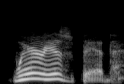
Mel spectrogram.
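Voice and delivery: slow, high, weary question; plaintive, worn-out asking; tired. A narrator's reading. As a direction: drag it out wearily. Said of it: "Palin asked tiredly".

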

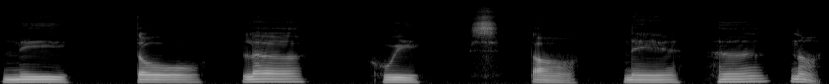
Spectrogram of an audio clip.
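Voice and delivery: each syllable given separately; slow broken-up demo. Shown as a demonstration. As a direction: spell it out in sound pieces. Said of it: "it's pronounced like this".

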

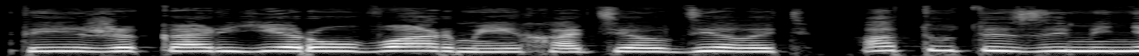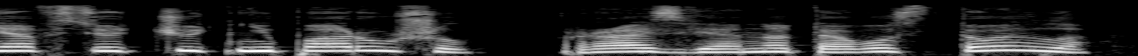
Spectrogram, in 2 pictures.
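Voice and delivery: put-on a young girl scolding her friend. A narrator's reading. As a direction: tell him off, worried and cross. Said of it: "ругала Алинка Матвея".

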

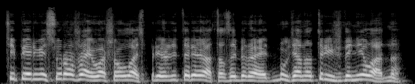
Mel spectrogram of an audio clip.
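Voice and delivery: high, loud indignant complaint; stout peasant woman. A narrator's reading. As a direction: rail against the requisitions. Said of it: "подхватила вдруг толстая баба". (толстая баба возмущённо кричит)

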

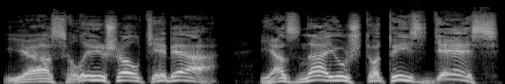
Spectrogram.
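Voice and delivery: calling out at full lungs; shouting. A narrator's reading. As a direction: shout it across the island. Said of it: "закричал во всю силу лёгких".

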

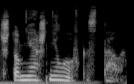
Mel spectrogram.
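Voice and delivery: ordinary delivery, nothing marked

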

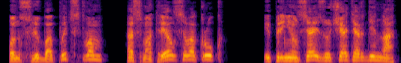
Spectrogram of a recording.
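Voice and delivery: usual speaking voice

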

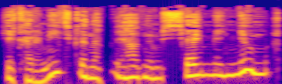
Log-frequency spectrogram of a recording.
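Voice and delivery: high, plaintive murmur; thin high-pitched lament; faint muttering. A narrator's reading. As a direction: moan it to yourself. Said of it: "еле слышно пробормотала Хомели".

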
